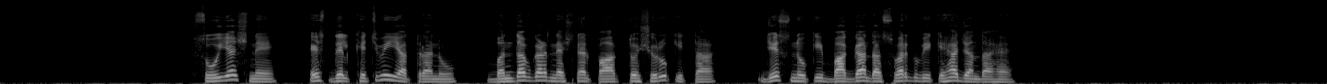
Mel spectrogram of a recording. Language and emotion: Punjabi, neutral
